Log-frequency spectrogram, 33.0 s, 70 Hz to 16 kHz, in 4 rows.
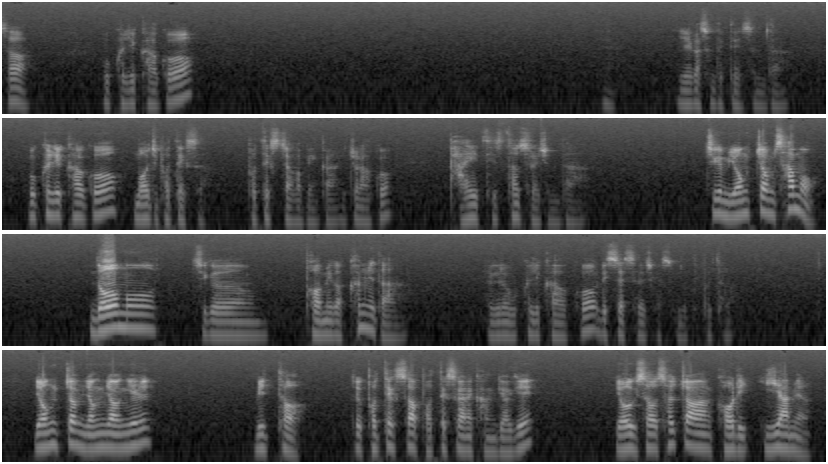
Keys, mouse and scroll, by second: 6.5 click, 7.8 right click, 21.1 right click.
